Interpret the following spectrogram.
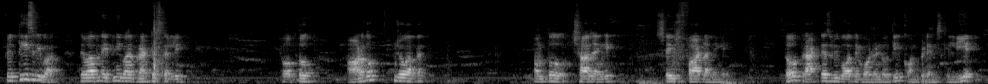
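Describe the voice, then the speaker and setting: A man in his thirties speaks at a quick, tumbling pace, mid-pitched and conversational. He shares tips with aspiring actors in a loose, animated coaching chat, full of fillers. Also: soft background music. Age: 30s. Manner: fast, chatty, animated storytelling with frequent fillers and laughs. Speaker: TV actor giving acting tips. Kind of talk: casual advice talk to aspiring actors.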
